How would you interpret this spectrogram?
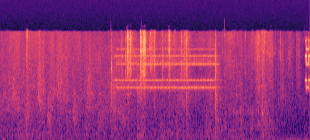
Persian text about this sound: صدا تلفن؟ تلفن با بزرگه.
